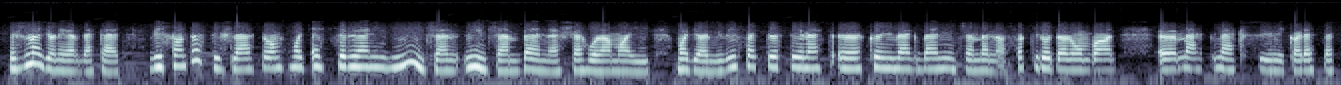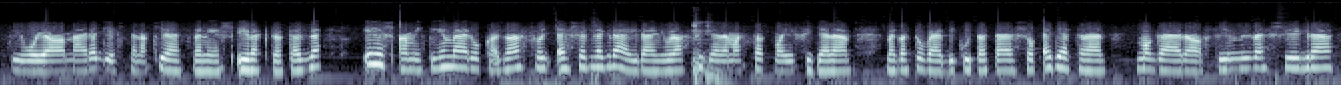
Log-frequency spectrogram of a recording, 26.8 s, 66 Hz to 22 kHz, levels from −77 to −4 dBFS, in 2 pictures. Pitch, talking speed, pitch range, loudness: 195 Hz, 125 wpm, 180-220 Hz, -15 LUFS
